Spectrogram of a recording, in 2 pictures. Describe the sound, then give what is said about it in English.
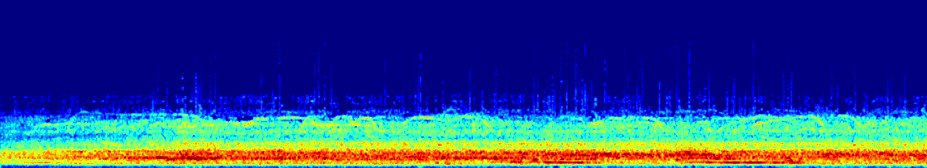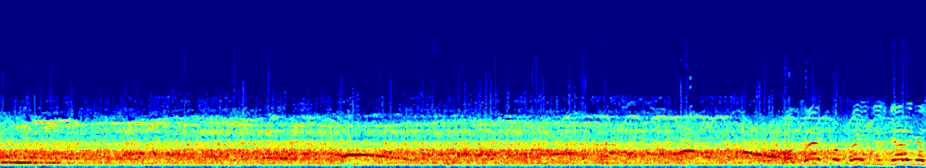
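A baseball stadium crowd roars in a standing ovation for pitcher Satchel Paige as he leaves the mound, with A's players in the dugout clapping. A dense, steady wall of cheering and applause holds loud and unbroken for nearly twenty seconds, with a few whistles rising through it. “standing ovation, and he has twice doffed his cap to the crowd here and actually bowed to them.”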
